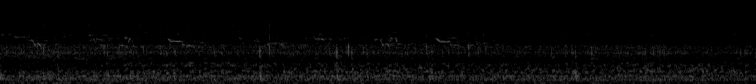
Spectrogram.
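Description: Faint steady background hiss with a few short, faint chirps scattered through it.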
